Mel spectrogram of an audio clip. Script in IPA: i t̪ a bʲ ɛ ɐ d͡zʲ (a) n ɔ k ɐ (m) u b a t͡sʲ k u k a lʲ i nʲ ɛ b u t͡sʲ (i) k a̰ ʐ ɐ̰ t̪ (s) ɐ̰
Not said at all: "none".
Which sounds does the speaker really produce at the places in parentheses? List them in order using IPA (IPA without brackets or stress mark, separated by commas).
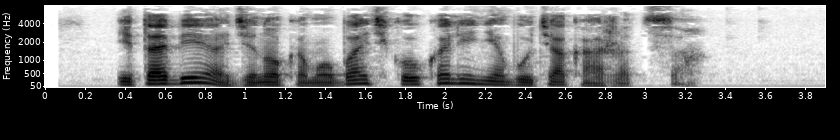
i, m, a, sː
